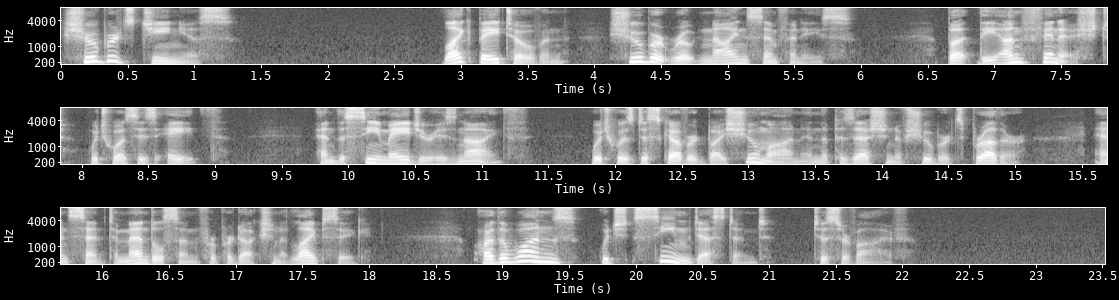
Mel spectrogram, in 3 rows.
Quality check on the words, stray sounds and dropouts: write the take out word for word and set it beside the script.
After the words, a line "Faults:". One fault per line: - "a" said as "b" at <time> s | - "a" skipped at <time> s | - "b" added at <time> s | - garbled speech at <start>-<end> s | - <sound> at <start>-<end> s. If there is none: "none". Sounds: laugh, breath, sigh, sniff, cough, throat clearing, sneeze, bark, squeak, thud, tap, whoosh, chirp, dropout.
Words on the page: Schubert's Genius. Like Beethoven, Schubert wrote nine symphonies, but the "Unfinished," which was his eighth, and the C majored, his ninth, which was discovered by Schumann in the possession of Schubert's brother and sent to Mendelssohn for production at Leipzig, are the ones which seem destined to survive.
Schubert's Genius. Like Beethoven, Schubert wrote nine symphonies, but the "Unfinished," which was his eighth, and the C major, his ninth, which was discovered by Schumann in the possession of Schubert's brother and sent to Mendelssohn for production at Leipzig, are the ones which seem destined to survive.
Faults:
- "majored" said as "major" at 10.2 s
